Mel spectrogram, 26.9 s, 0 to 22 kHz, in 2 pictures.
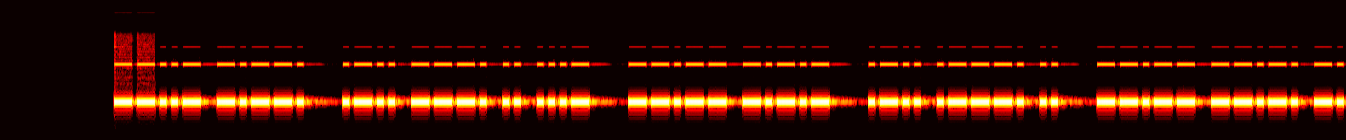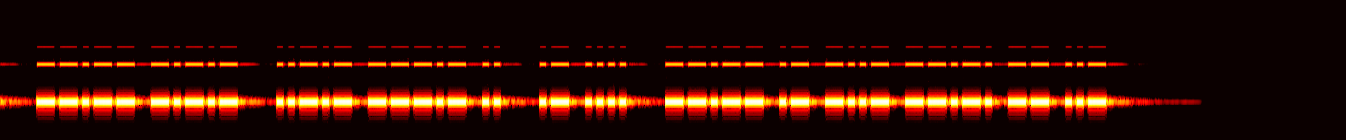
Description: Morse code (Japanese Wabun code), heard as a keyed tone, machine-sent, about 21 wpm, 1100 Hz, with room echo. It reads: ヒル カゾク アサ カゼ アシタ アサ ミズ イヌ アイマシヨウ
